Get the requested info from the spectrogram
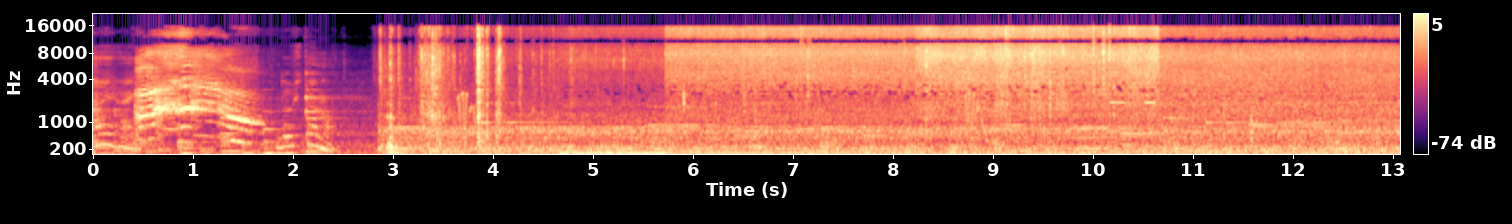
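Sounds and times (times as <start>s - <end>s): food sizzling in a frying pan: 4.7s - 13.0s.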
